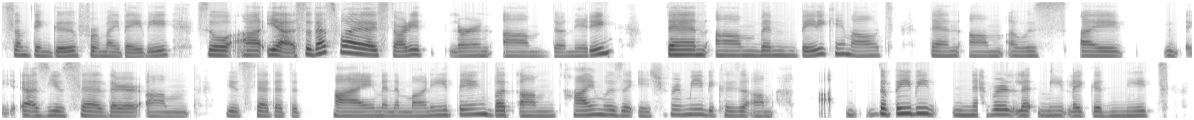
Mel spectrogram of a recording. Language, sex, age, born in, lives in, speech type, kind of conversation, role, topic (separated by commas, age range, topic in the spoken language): English, female, 50-54, South Korea, United States, conversation, unstructured, none, What makes someone give up on a hobby they once loved?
